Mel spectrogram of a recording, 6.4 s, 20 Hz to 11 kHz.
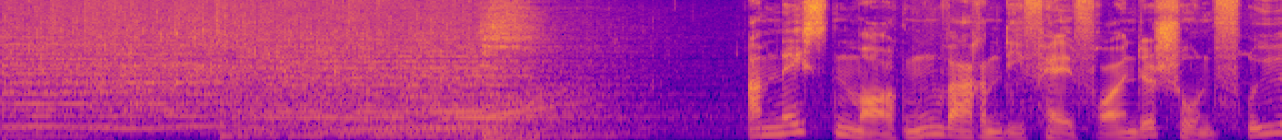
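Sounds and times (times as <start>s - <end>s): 
water running from a dropped garden hose: 0.0s - 2.8s
speech: 3.8s - 6.4s.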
